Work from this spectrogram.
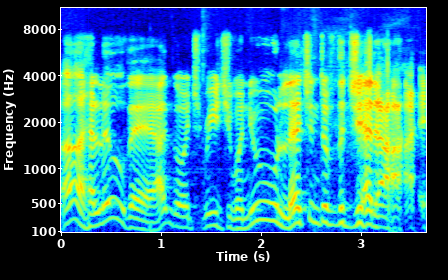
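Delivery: spooky, ghoulish horror anthology host voice. Joking about an anthology series hosted by Ewan McGregor as the Crypt Keeper. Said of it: "with Ewan McGregor as, like, the Crypt Keeper".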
